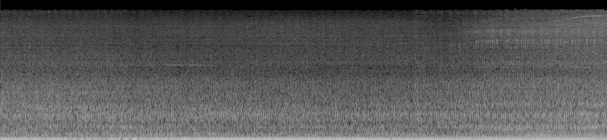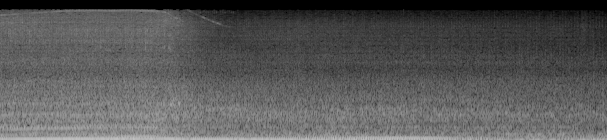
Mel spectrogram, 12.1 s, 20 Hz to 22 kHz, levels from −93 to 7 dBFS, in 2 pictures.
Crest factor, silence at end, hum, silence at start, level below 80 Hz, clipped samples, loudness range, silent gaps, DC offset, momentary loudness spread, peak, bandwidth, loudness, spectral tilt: 14 dB; 0 s; none; 0 s; -26 dBFS; under 0.1%; 5 LU; none; under 0.1%; 9 LU; -12 dBFS; 16.5 kHz; -27 LUFS; -5 dB/octave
